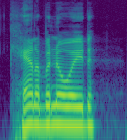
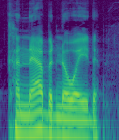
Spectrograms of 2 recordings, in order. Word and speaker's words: cannabinoid: I've also heard it pronounced cannabinoid. Probably other ways, but this one says cannabinoid. Noun from 1967, any of various chemical constituents, as THC or cannabinol, of cannabis or marijuana.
